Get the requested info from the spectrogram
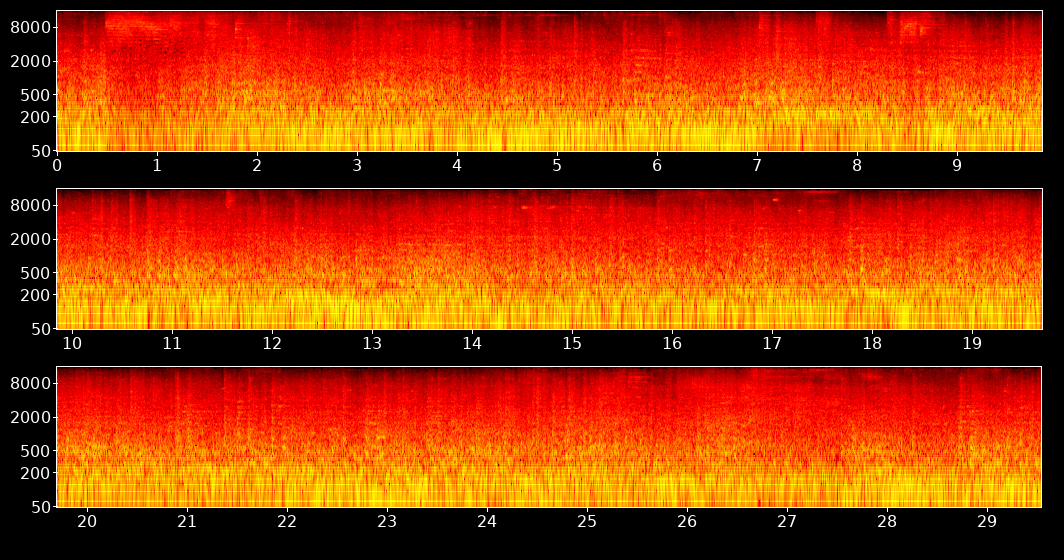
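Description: Steady clatter and rumble of steel wheels on rails as the cars of a double-stack intermodal container train roll past close by.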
